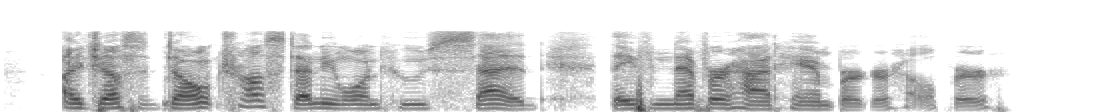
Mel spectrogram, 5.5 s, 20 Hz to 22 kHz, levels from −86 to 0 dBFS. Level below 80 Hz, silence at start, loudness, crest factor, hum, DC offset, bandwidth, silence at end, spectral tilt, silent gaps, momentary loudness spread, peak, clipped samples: -62 dBFS; 0.3 s; -30 LUFS; 20 dB; none; under 0.1%; 7.4 kHz; 0.45 s; -4.5 dB/octave; none; 11 LU; -10 dBFS; under 0.1%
